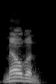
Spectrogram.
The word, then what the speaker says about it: Melbourne: yes yeah m melbour melbour melbour m lbn Melbourne M that's how you pronounce it yeah Melbourne exactly ey in there so you can't mispronounce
